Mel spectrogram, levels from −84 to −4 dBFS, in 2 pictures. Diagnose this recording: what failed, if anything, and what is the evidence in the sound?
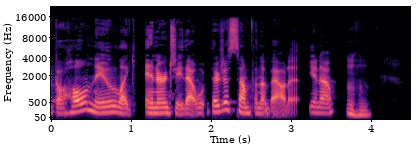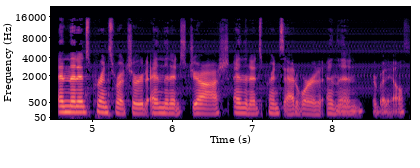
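Timecode bleed through the analogue wiring. From 4.81 s, after "and then", to the end, leaked code warbles near 1 and 2 kHz, about 25 dB down.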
